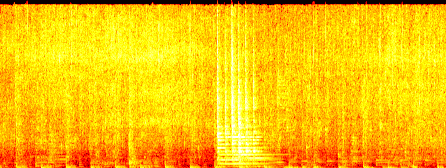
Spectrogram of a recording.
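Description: Skewers cooking in a pan, a steady close sizzle and crackle of frying with rhythmic scraping and stirring, swelling louder for a moment midway.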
